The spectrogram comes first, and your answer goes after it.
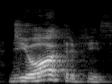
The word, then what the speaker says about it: Diótrefes: nós falamos no começo, que é bem difícil, Diótrefes, um nome até esquisito aqui para a nossa cultura, mas é assim que pronuncia ele.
